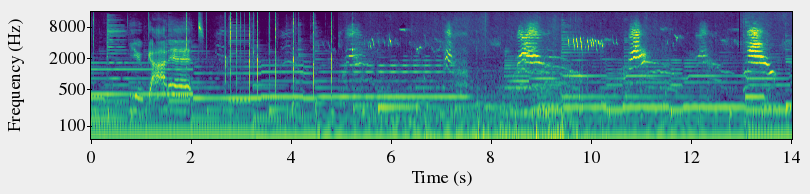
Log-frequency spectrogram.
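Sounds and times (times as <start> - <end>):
gentle background music: 0.0 - 14.0
cats meowing: 5.0 - 6.0, 7.0 - 7.6, 8.3 - 13.8.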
